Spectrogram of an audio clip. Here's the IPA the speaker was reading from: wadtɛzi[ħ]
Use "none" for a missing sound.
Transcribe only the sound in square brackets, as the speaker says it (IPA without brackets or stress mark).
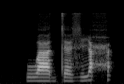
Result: ħ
